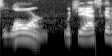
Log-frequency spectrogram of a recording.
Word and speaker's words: Lorne: I mean, it's Lorne. Would you ask him how to say his name? Don't be shy. It's Lorne.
